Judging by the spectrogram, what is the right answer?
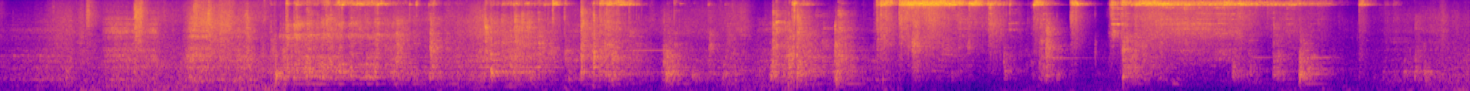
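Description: Manual pallet jack being pulled and steered across a concrete floor, its steel frame, forks and wheels clattering and clinking, with short lulls near the end.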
